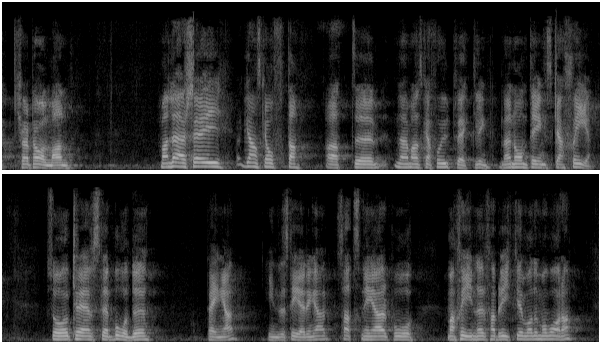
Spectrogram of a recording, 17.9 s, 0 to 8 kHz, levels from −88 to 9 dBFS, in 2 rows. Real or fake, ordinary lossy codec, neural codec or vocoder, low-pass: fake; AAC, 32 kbps; codec, 16 kHz, 4 kbps, FunCodec, trained on LibriTTS, 50 frames a second; 7.2 kHz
